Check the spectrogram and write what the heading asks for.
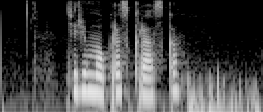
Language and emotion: Russian, neutral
